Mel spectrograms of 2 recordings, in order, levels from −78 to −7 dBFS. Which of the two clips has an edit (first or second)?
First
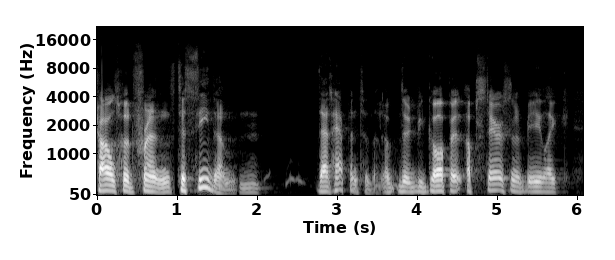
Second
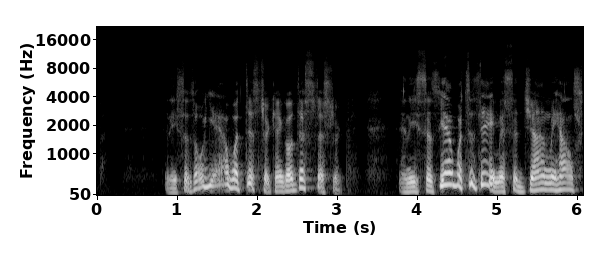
first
